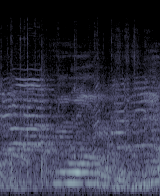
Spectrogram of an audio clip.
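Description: Mostly voices: quieter speech and overlapping crowd voices in a large hall, with no distinct impact or skate sound standing out.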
